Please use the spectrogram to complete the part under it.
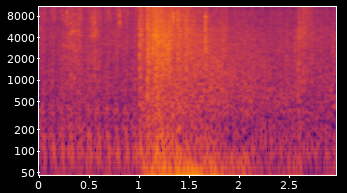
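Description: A helicopter crashes with a loud, booming explosion.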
